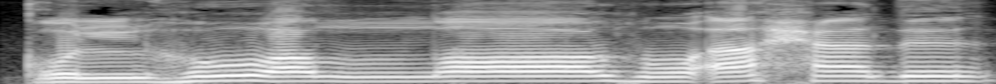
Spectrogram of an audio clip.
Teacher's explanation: قل میں قاف موٹا رکھیے گا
